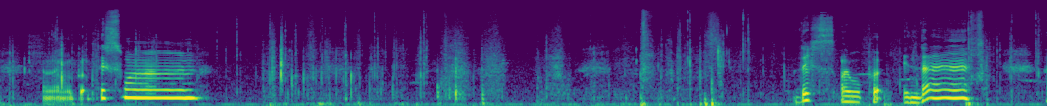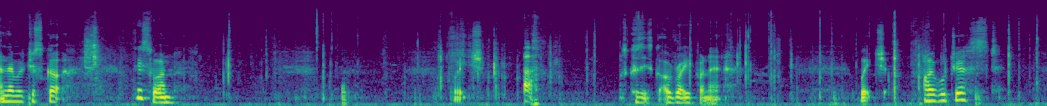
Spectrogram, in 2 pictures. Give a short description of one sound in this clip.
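Hands rustle and rub against a soft fabric pouch.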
